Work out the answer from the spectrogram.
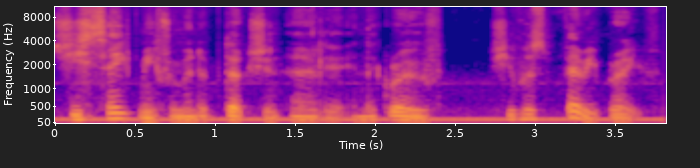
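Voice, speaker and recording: A man's voice: lowish voice, expressive, brisk, noisy background, natural voice. A man acting in an audio drama as a polite, assured time-travelling adventurer, articulate and theatrical with a wry streak. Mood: earnest.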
